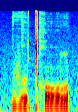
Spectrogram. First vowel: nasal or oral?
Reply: oral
